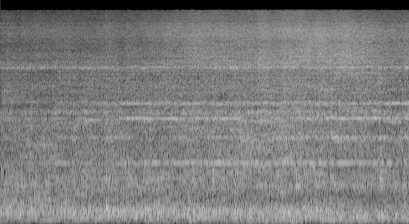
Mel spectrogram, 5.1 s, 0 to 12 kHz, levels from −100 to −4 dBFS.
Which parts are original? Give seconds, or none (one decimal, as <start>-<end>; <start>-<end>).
none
